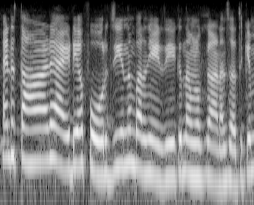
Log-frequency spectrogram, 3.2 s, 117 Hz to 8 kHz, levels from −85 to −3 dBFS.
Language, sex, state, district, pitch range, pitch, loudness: Malayalam, female, Kerala, Kollam, 210-275 Hz, 235 Hz, -14 LUFS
